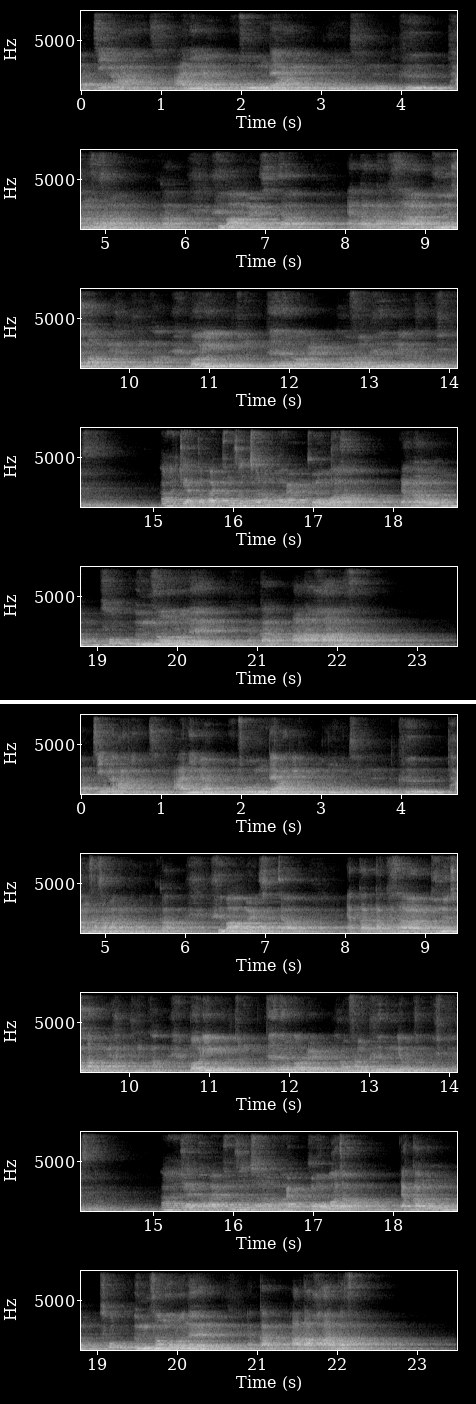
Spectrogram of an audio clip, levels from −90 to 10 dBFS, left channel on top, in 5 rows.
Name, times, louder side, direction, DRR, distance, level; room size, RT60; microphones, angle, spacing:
voice 1, 0.2-4.3 4.6-7.5 8.0-14.4 16.7-17.5 18.1-18.6 19.1-20.6 20.9-22.2, right 1 dB, 70° right, -4 dB, 1.4 m, -21 dB
voice 2, 15.1-17.4 18.2-19.0, left 1 dB, 75° left, -4 dB, 1.3 m, -23 dB
9.1 x 4.5 x 3.3 m, 2.5 s
head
